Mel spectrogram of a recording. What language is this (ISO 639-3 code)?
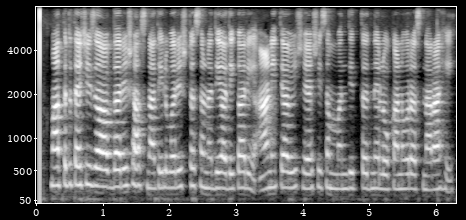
mar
